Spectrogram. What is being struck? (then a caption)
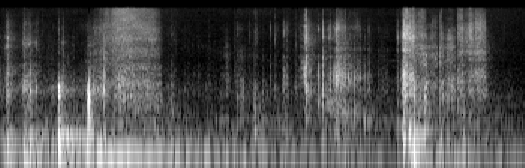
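Thin paper pages of a hardcover book. Fingers rub and turn the thin, uncoated paper pages of a hardcover novel held open. Soft, dry rustling alternates with sharp papery flicks and two longer, bright swishes as pages sweep over, then the sound fades to a quiet rub.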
